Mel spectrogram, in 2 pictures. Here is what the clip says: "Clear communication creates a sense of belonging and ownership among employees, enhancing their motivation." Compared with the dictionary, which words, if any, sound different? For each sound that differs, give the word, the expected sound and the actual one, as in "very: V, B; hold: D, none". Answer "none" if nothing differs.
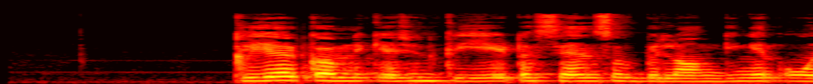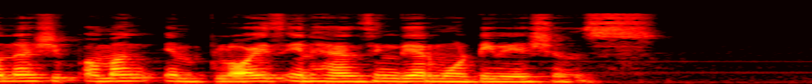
creates: S, none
